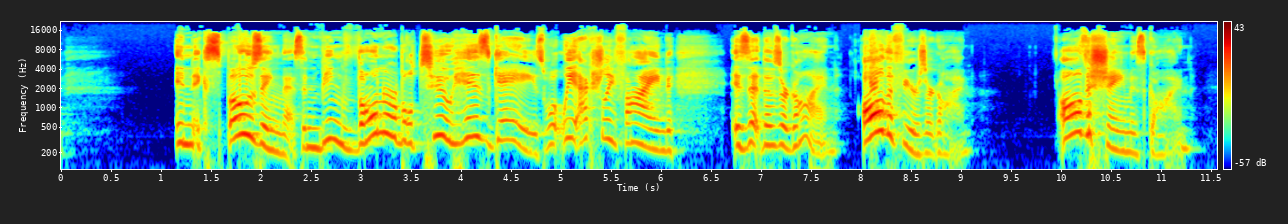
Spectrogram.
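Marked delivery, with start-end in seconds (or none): 4.8-6.1 we stressed heavily. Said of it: "what we find".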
